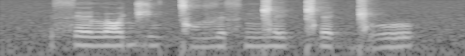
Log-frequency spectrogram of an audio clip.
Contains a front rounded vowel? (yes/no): no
